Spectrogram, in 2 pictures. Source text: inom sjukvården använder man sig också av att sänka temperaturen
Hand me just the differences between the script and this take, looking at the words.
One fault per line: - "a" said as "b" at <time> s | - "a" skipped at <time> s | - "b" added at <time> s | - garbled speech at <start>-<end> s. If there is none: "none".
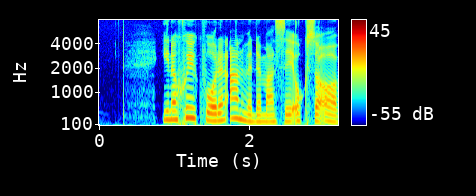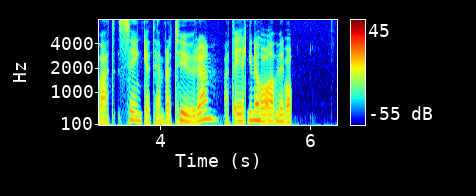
- garbled speech at 4.9-5.8 s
